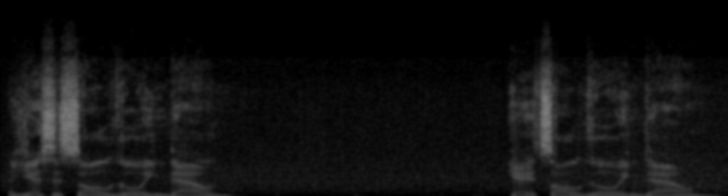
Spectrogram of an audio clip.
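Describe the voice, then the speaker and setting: A man's voice: medium pitch, fairly even intonation, slow, a little mellow, slight background noise. A man streaming a video game, commenting casually as he plays. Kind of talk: casual live gameplay commentary. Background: game music.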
